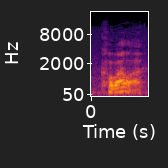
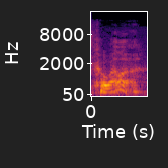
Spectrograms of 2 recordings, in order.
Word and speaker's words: Cruella: wait what did you what did you call her koela koela yeah it's Cruella Cruella it's Cruella Deville Cruella it's Coke you're you're messing with me no I'm not it's Cruella Deville it's Cruella like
